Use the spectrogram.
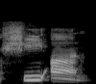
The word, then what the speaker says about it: Xi'an: So we start out our trip now in this very, very historically famous town that most people can't pronounce. It's called Xi'an.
